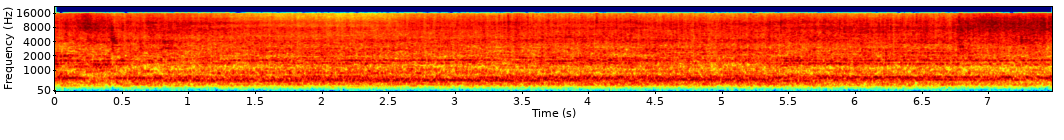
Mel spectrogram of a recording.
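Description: Gas wok burner running steadily under a wok of stir-frying noodles and vegetables, with the food sizzling and a steel ladle scraping and rattling against the wok as it tosses them.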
